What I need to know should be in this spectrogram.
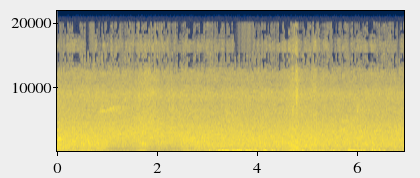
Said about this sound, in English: I was just waiting on it to rain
